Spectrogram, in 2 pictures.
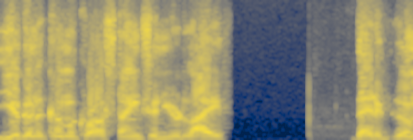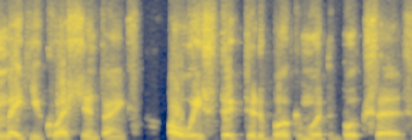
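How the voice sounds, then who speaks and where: With lively intonation, a man speaks at a fairly slow pace in an unremarkable speaking voice. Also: medium pitch for a man. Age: 60s. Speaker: bible teacher in live stream chat. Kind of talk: casual chat.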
